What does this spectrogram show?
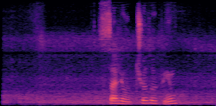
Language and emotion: Russian, neutral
